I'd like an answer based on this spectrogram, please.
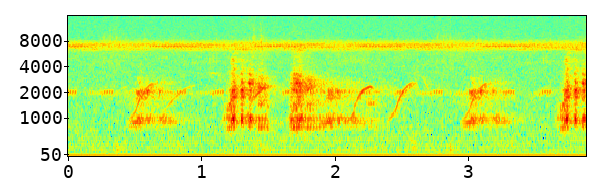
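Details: At sunset in a rural marsh, frogs and toads croak at dusk, said to be calling rain: a chorus of short rattling bursts and quick upward-sliding notes over a steady insect hum.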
